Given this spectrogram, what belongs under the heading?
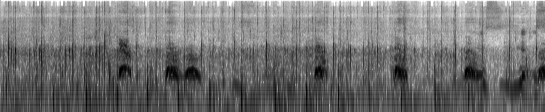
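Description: Crowd applause for Gold Star families at a Memorial Day gathering, a moderate, continuous patter of clapping, with a dog barking repeatedly nearby at irregular intervals over it and voices mixed in.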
